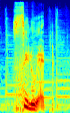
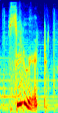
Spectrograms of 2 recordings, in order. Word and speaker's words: silhouette: four house tip silhouette the spelling is si el hou e TT e pronunciation is silhouette silhouette for the silhouette children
